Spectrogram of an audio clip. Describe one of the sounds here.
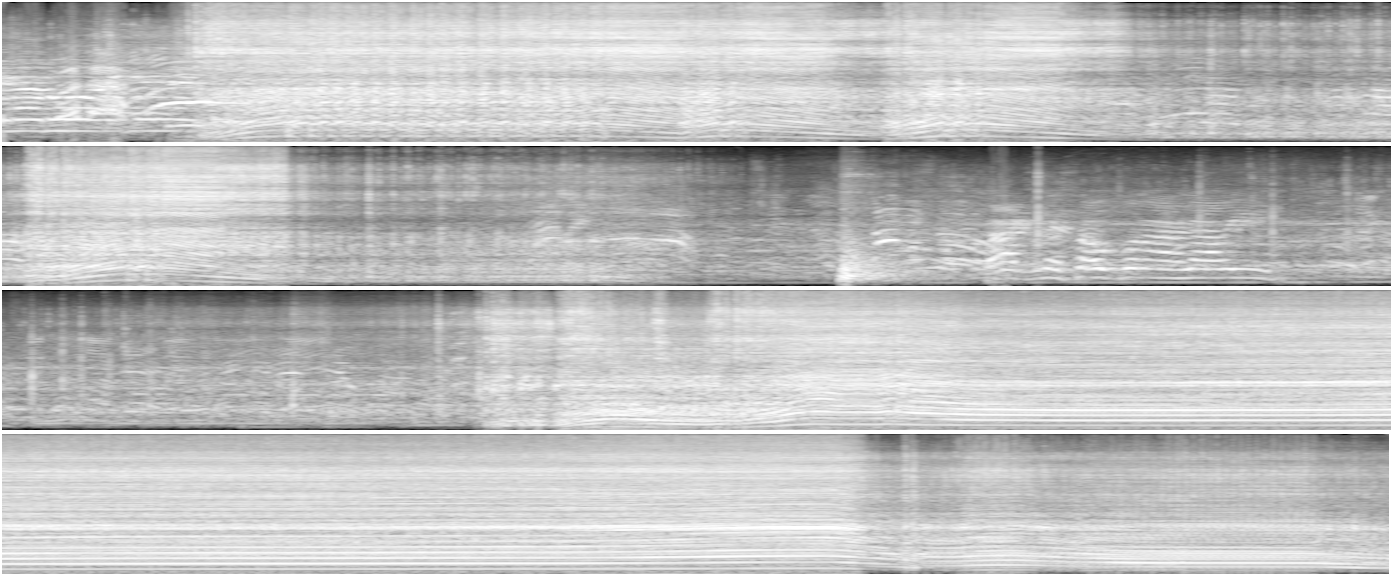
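A pump engine roars and revs up and down.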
